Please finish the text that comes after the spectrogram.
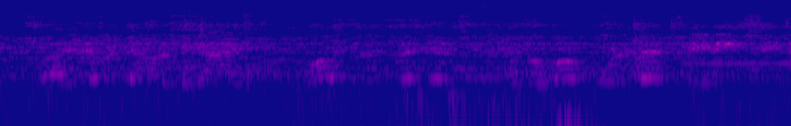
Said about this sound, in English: You can hear them, the crowd singing it. Like over the dub, it's you can actually.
